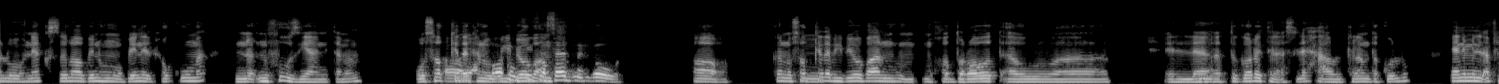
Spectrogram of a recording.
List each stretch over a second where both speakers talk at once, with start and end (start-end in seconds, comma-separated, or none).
4.4-5.7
